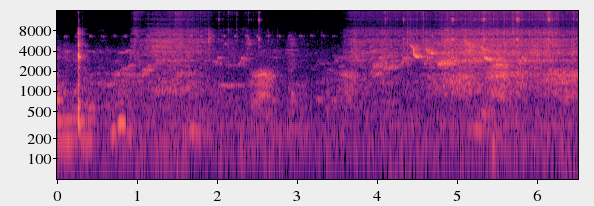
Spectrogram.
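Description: Batter sizzles softly on a hot pan.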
